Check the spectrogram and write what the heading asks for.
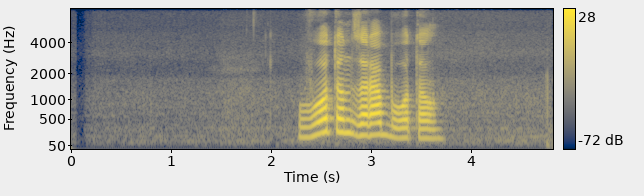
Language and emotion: Russian, neutral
